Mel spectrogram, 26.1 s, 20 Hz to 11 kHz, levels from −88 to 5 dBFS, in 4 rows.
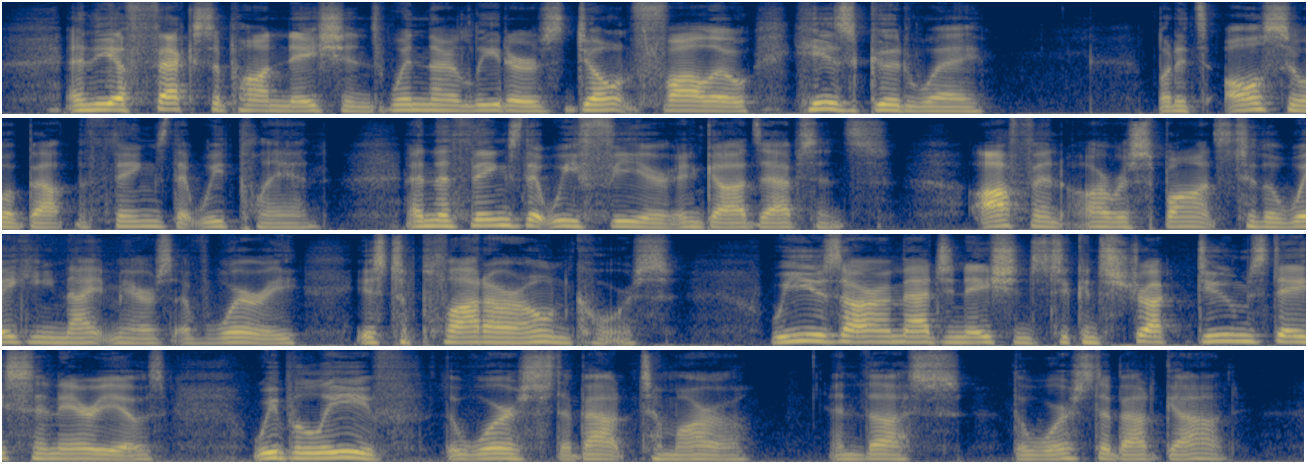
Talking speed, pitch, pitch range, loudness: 150 wpm, 140 Hz, 125-155 Hz, -22 LUFS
